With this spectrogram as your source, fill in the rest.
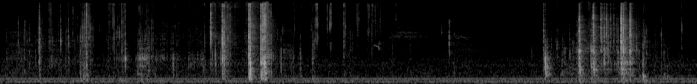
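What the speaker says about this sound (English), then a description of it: "we're going to take the tape off, or try to" Tape is pulled and peeled off a cardboard Spin Master Mermaid High Mari toy box, sounding as bursts of crackly, crinkly tearing near the mic, with quieter gaps between the pulls.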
